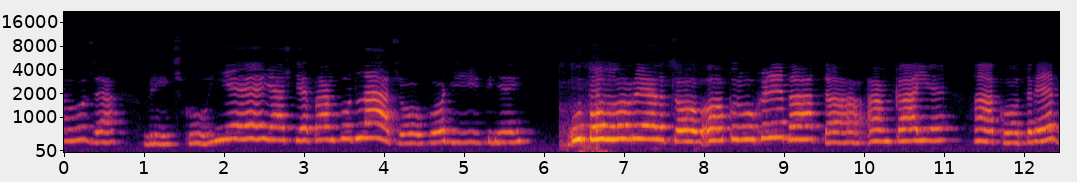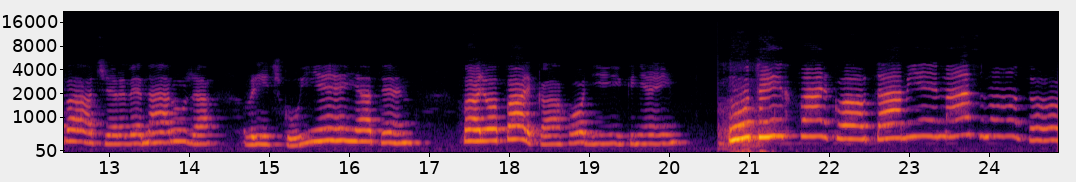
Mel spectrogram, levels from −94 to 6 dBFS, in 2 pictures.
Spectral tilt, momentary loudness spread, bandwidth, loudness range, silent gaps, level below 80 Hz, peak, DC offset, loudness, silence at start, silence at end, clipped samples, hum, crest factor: -7.5 dB/octave; 17 LU; 4.8 kHz; 8 LU; none; -58 dBFS; -4 dBFS; under 0.1%; -24 LUFS; 0 s; 0 s; under 0.1%; none; 20 dB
